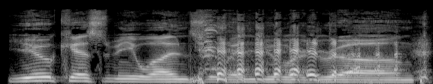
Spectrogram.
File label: chopped screwed you kissed me once when you were drunk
